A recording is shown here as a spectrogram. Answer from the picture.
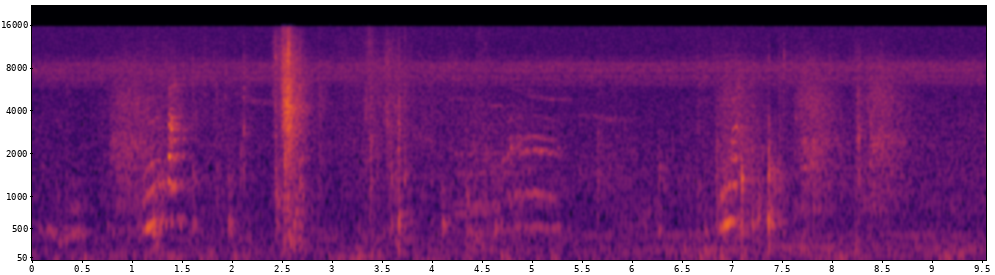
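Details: Playful domestic kittens, white Dalmatian-spotted Stuart and black Lunar, with their mothers indoors; short rising-falling mews at about one, four and seven seconds over a low room hum, with faint thuds and rustling.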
